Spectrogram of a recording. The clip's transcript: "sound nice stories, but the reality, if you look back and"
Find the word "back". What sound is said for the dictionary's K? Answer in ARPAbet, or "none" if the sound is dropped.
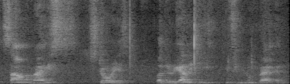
K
